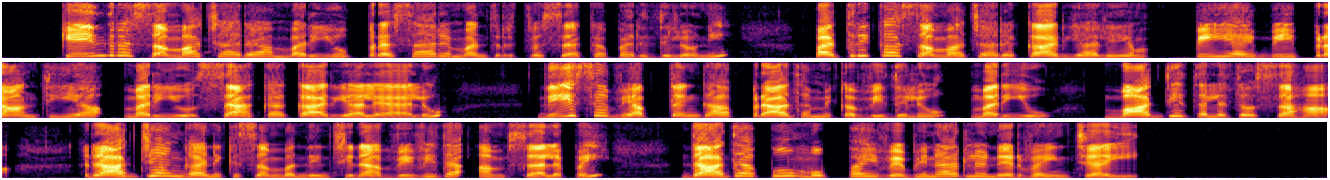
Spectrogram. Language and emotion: Telugu, neutral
